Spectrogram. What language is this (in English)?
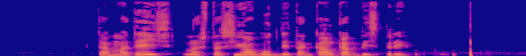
Catalan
